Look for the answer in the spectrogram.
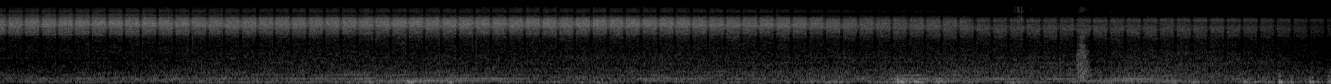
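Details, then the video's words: Green annual cicada high in the trees producing a steady rasping buzz that slowly softens toward the end, one sharp click near the close, faint low tones beneath. "Green Annual Cicada tibicen linnei (Cicadidae) sounds recording in the treetops"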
